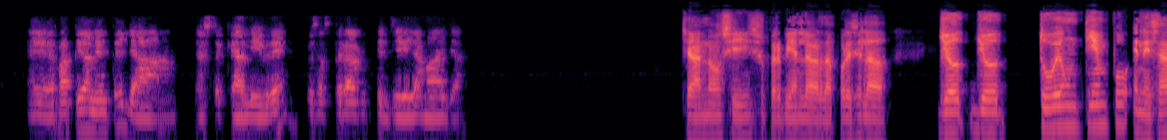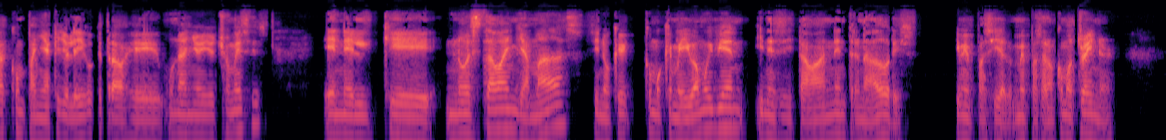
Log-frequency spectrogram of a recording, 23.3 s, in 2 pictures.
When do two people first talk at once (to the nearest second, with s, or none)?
none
